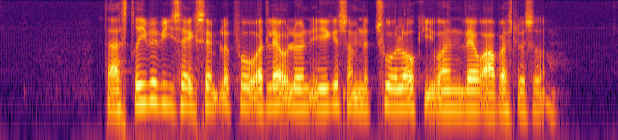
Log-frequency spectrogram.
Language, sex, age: Danish, male, 21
